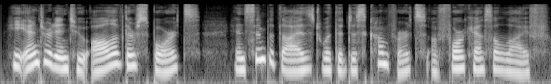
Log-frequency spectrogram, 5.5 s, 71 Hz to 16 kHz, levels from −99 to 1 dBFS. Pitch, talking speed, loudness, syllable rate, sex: 200 Hz, 165 wpm, -16 LUFS, 5.1 syllables/s, female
